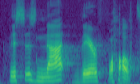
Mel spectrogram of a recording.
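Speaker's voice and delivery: slow, with NOT hit hard. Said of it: "I want to be very, very clear".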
